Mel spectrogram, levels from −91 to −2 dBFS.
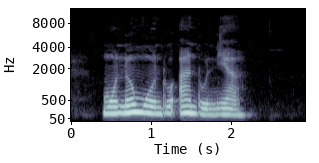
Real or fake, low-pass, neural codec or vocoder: fake; 9.9 kHz; vocoder, 22.05 kHz, 80 mel bands, Vocos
